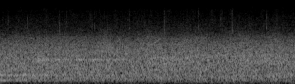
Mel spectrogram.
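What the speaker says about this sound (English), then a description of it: "We welcome you to a rainy day here, damp but potentially dramatic" Steady rain hisses evenly over a stadium in the football video game eFootball, a constant soft wash with no voices.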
